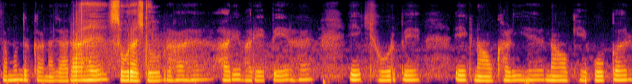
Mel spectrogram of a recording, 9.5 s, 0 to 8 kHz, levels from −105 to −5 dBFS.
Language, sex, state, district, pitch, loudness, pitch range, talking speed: Hindi, male, Uttar Pradesh, Jyotiba Phule Nagar, 160 Hz, -21 LUFS, 150-165 Hz, 145 wpm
